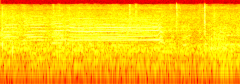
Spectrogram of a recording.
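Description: A long drawn-out shout from a single voice, held on one pitch for about a second, over background voices.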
